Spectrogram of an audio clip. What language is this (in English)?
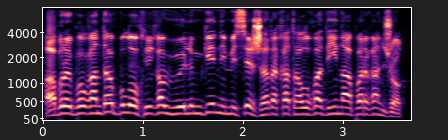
Kazakh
